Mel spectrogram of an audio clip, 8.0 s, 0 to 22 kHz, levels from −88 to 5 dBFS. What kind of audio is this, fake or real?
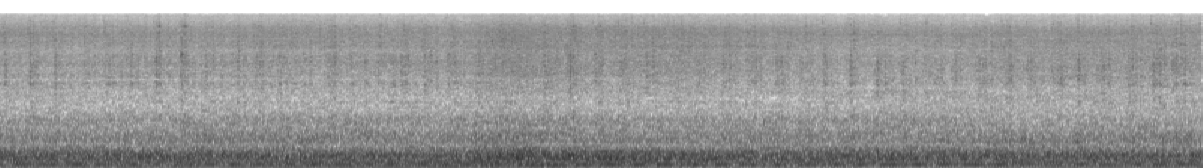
real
